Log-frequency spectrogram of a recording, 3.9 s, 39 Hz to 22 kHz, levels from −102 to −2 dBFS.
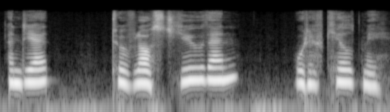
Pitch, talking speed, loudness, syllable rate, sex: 210 Hz, 170 wpm, -17 LUFS, 4.6 syllables/s, female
